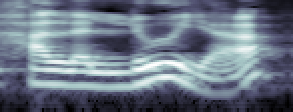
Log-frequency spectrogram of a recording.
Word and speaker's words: hallelujah: word at the beginning hallelujah the natural uh accent is on lu hallelujah you don't go hallelujah but hallelujah do you see how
